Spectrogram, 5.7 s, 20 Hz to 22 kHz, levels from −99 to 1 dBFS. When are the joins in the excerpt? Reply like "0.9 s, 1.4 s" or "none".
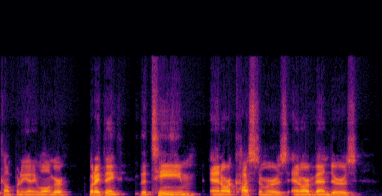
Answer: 1.1 s, 2.0 s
